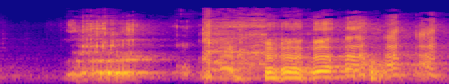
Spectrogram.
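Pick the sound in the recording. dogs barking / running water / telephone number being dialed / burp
burp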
